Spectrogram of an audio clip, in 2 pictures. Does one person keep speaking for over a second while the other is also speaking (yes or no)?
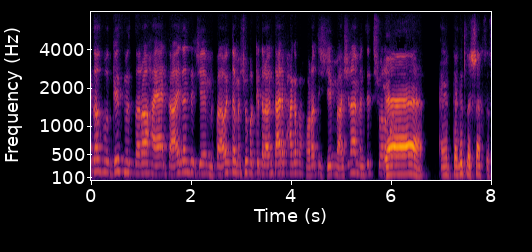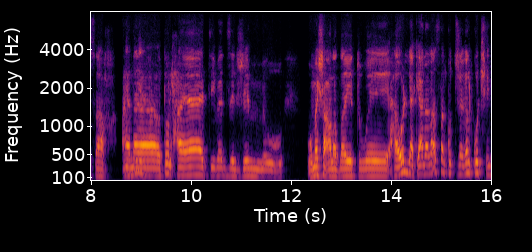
no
